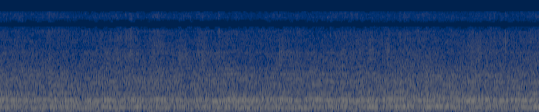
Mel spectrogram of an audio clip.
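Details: A constant collective hum of kept bees, steady and low, with small ripples of loudness and a thin high whine running underneath.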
